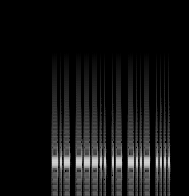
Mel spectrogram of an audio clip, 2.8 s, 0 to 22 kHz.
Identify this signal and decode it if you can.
Morse code, heard as a keyed tone, about 40 wpm, 700 Hz. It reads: K8AXH
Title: USA Call Signs - 5 Characters - 2x Character Spacing - 40wpm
